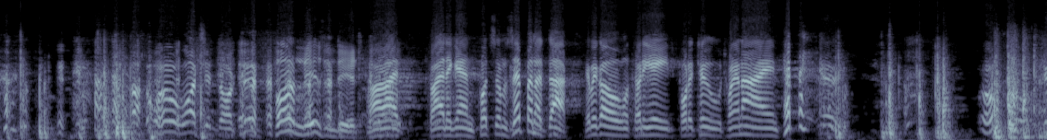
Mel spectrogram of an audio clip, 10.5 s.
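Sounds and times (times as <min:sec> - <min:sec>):
person falling over a coffee table: 0:00.0 - 0:02.3, 0:08.3 - 0:10.4
laughter: 0:00.0 - 0:04.3, 0:07.8 - 0:09.3
speech: 0:00.7 - 0:08.5.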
